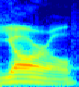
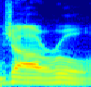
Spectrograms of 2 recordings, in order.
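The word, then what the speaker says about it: Jarul: Like like like how, uh, Yarl, uh, the the, you know, the Elbaf leader, his name definitely is Yarl, but everyone loves saying Jaw Rule, and I'm like, you know what, it's Jaw Rule.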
